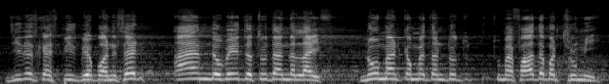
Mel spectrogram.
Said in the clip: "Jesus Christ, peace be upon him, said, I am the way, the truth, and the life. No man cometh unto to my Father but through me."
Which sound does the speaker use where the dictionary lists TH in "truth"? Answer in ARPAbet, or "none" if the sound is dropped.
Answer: T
